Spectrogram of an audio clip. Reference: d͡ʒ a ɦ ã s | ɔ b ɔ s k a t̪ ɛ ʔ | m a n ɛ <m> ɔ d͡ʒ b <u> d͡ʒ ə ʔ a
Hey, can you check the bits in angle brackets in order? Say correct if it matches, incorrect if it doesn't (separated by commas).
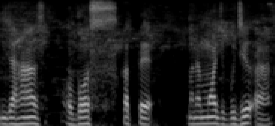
correct, correct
